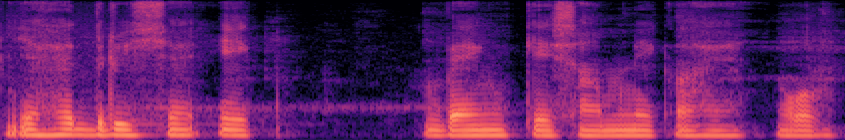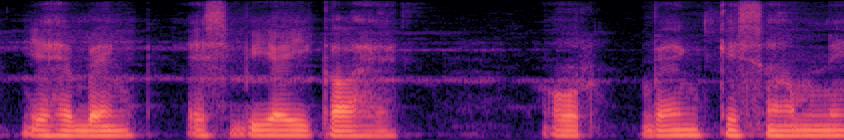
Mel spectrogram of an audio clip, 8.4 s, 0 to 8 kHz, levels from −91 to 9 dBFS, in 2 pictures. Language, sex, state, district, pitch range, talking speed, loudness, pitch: Hindi, male, Bihar, Vaishali, 105-115 Hz, 130 wpm, -20 LUFS, 110 Hz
